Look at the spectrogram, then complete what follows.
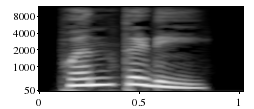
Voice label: "ಪಿಂದೊಡೆ", Kannada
